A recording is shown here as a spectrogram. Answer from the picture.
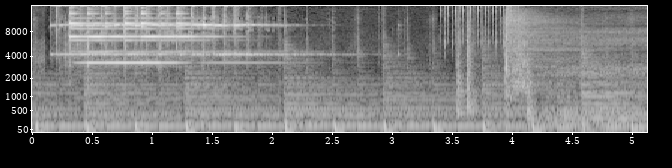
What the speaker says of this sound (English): The teacher rings a bell, and that starts the quiet time session.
